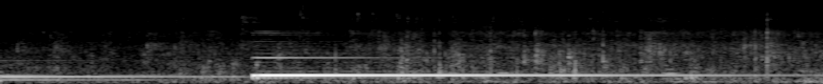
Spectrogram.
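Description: Guitar notes struck and left to ring: a chord fading out, then a new note struck about two seconds in that is held and slowly dies away.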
